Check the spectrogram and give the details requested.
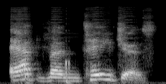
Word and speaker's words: advantageous: So you have advantage, yes, but advantageous is an adjective.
